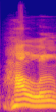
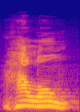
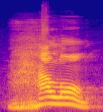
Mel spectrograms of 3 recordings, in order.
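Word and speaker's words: חלום: Você vendo aí, se fosse ler assim no português mais básico, ralã, né, ficar, mas se pronuncia ralon.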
